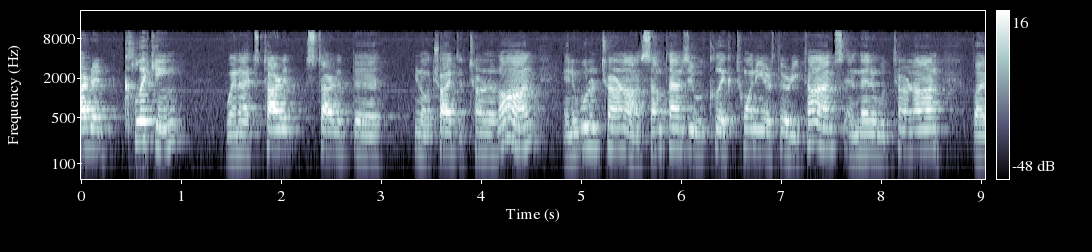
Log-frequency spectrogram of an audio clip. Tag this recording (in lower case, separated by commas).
speech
